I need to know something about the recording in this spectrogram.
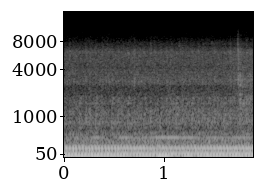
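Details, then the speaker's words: Volvo XC70 2.4L D5 diesel idling after restart, following high-pressure fuel pump replacement: steady, even low clatter, no misses; much better, healthy idle. "So far it's running smooth. Shut it off and restart it. Yeah, that's much better."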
